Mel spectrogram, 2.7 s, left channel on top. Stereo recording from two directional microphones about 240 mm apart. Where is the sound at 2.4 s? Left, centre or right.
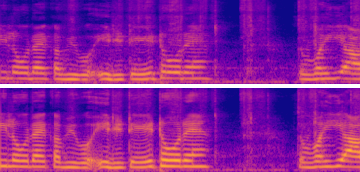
Right.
